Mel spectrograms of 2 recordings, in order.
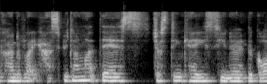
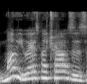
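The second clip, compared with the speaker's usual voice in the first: mock harsh, stressed-out, high-pitched voice; 10 semitones higher than usual. Retelling a son's demand about missing trousers: imitating a harsh demand. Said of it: "he got quite harsh with me".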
